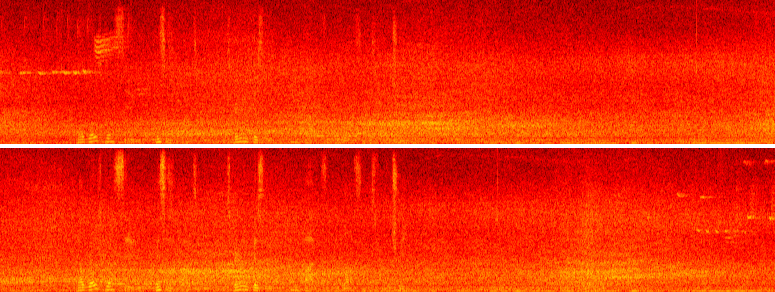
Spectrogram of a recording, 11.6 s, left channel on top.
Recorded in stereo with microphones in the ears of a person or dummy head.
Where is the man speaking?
35° right (ahead or behind), 1.3 m.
